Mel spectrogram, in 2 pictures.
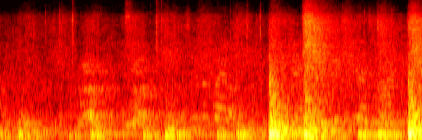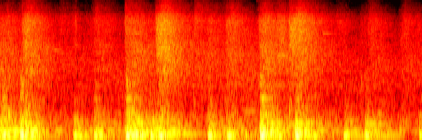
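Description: Chinese lion dance percussion: drum, cymbals and gong. Quiet at first, then loud repeated crashes set in about three seconds in and keep up an uneven beat.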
